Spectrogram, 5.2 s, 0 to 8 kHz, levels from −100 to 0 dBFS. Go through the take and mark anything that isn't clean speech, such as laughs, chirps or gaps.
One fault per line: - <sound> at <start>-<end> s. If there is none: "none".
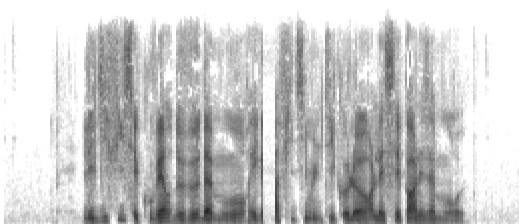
- dropout at 2.6-2.8 s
